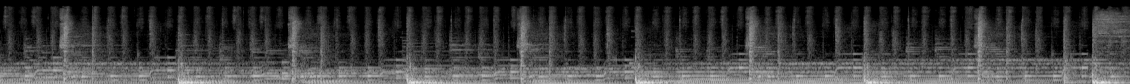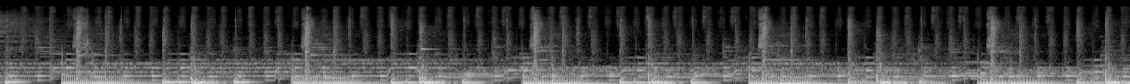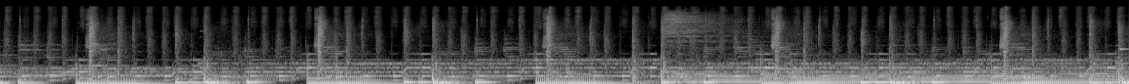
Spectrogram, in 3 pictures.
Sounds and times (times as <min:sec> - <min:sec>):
Music: 0:00.0 - 0:33.8.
